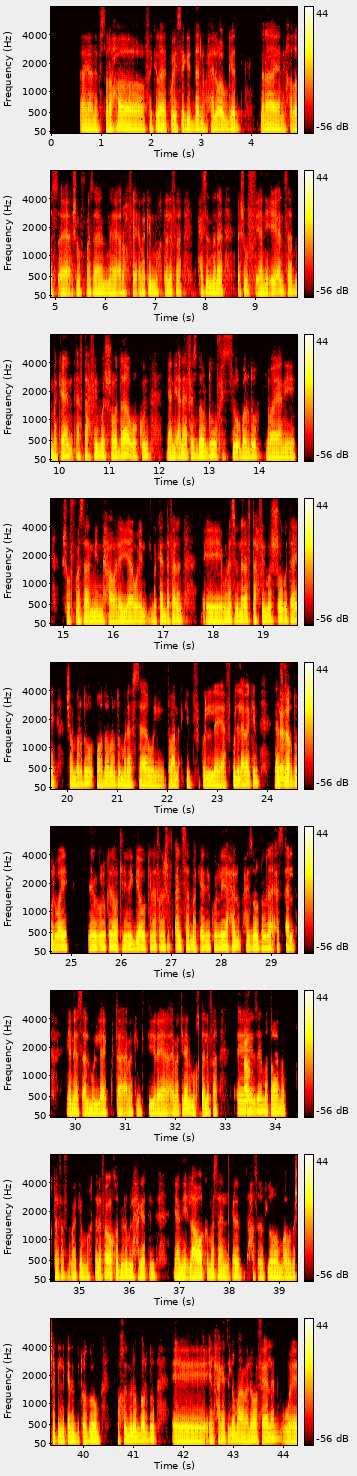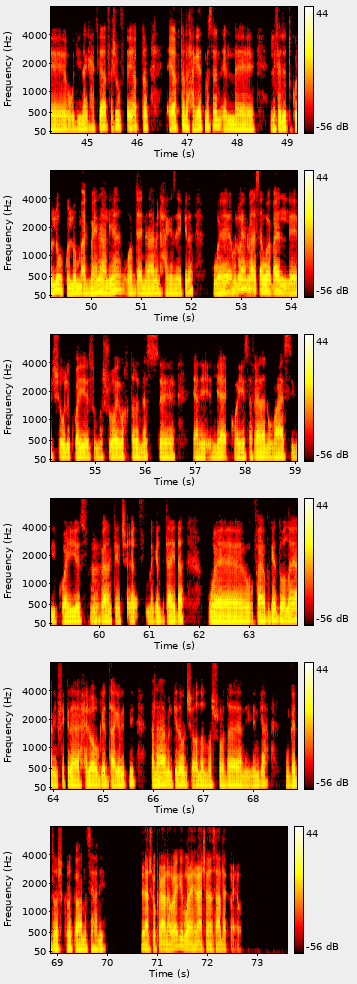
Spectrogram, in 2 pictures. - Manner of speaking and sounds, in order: tapping; in English: "CV"
- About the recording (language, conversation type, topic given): Arabic, advice, إزاي أتعامل مع القلق لما أبقى خايف من مستقبل مش واضح؟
